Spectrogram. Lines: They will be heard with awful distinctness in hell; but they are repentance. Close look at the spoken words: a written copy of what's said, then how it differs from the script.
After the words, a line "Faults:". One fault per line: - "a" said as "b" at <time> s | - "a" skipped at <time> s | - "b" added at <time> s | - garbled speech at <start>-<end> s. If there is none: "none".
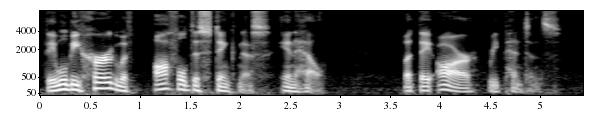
They will be heard with awful distinctness in hell; but they are repentance.
Faults:
none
